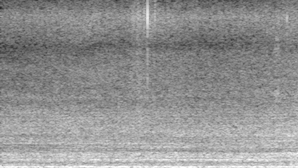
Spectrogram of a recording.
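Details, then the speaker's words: Carrier rooftop unit with no-heat internal control fault, cold day, after board reset: burner fires with steady low roar and even blower rumble, no banging or rattles; normal operation. "Hey, and we fire it up. All right. Blower is running."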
